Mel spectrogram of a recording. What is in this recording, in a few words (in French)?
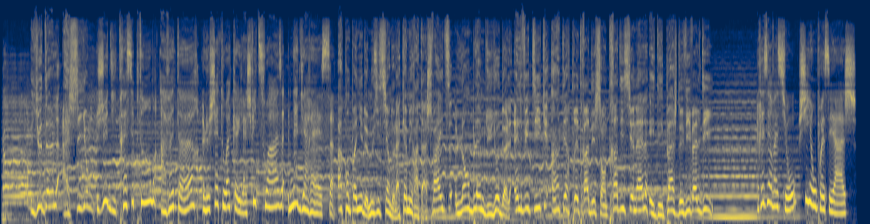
radio pub spot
